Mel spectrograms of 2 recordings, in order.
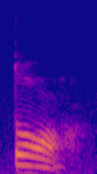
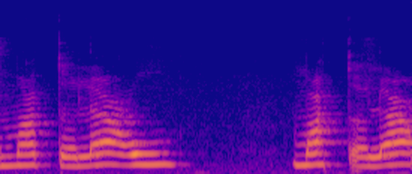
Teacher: تو کی آواز موٹی اور جھٹکے والی ہوتی ہے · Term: موٹی اور جھٹکے والی آواز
